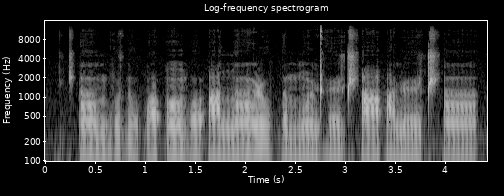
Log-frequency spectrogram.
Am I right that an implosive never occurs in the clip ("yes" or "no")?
no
